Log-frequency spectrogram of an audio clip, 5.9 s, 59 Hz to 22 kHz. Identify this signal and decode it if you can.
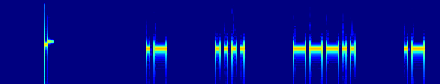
Morse code, heard as a keyed tone, about 22 wpm, spaced as for 10 wpm, 700 Hz. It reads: AH8A
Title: USA Call Signs - 4 Characters - 4x Character Spacing - 22wpm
